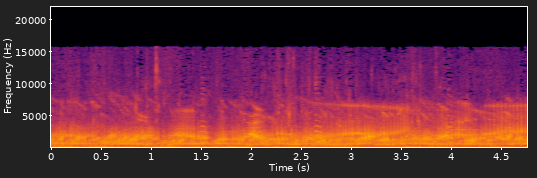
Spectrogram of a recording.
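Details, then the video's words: A dense frog chorus from the water, unbroken overlapping croaking with faint thin high notes drifting above. "Frog sound in the water"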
